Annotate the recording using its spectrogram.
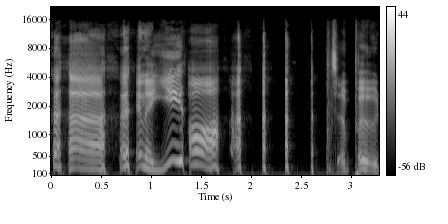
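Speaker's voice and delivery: playful and goofy. Puzzle host confirms today's answer and adds a whoop, being silly. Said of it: "I'm being silly today".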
